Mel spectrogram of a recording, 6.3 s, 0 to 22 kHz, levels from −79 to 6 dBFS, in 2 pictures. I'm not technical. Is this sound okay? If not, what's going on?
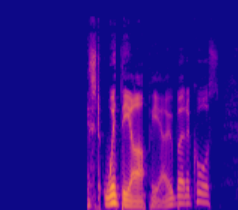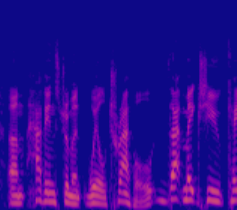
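No. Cut-off start: the first 1.15 seconds are dead silence, and the speech then begins abruptly at 1.15 s, mid-sound, with no natural lead-in. The recording started late and caught the talking already underway.

Zipper noise: from 1.6 to 2.84 s, the volume drops a long way in small jumps, about 30 per second, instead of gliding down. Each jump makes a tiny click, so a fast ticking or zipping rides on the speech while the level falls.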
